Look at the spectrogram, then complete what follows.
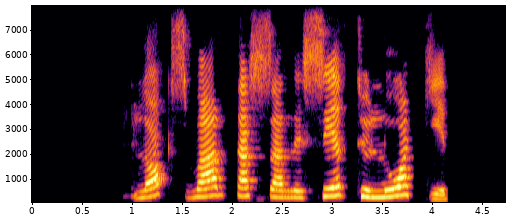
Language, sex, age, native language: Icelandic, female, 7, Icelandic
